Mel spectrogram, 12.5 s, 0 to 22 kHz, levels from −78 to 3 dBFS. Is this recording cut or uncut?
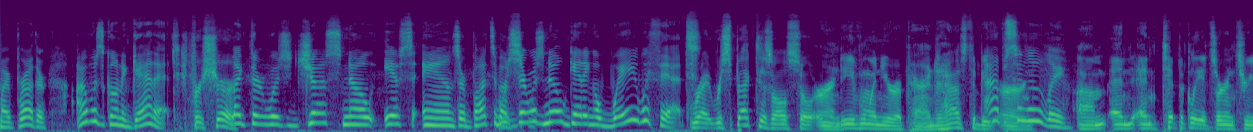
uncut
